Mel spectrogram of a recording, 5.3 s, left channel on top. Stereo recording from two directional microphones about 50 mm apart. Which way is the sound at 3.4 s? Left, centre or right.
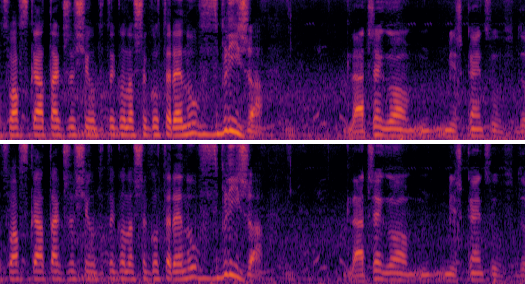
Right.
